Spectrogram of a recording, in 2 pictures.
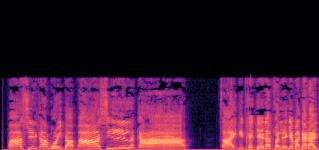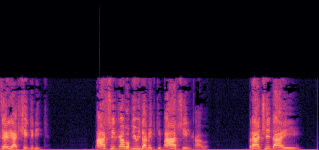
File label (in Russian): pasylka priwla gruzinskij akcent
